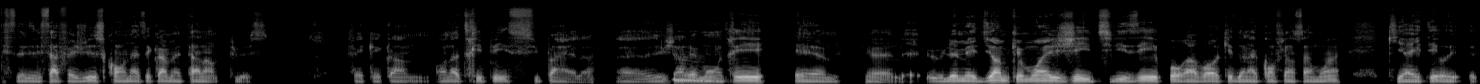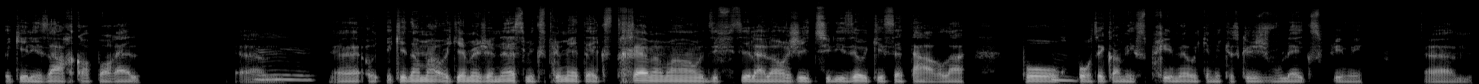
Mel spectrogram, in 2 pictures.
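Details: Adult man who stutters, speaking French; stuttering.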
